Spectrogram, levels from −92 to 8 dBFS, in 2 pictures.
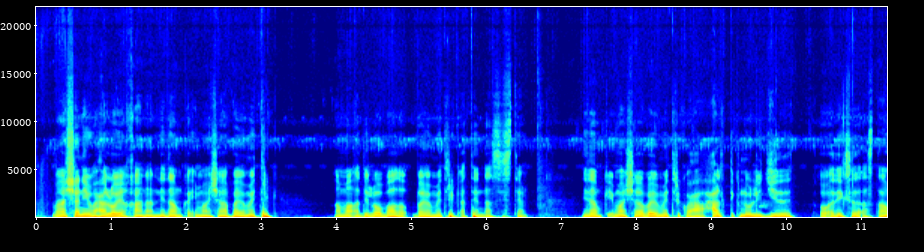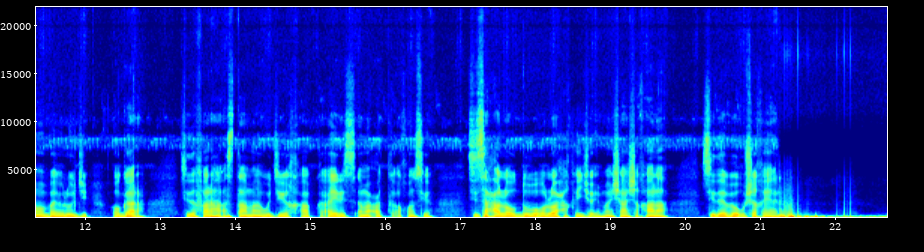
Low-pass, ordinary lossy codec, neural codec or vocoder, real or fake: none; none; none; real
